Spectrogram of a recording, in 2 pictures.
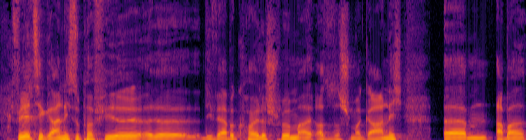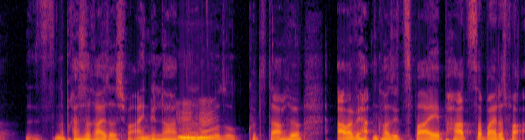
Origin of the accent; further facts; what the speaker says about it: Germany; Also man ist ja als Deutscher, was das Bahnreisen angeht, immer so ein bisschen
